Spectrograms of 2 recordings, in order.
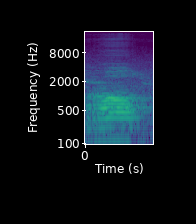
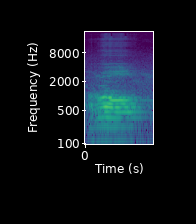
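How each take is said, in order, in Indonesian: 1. Suara r itu tebal. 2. Suara r itu tebal.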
